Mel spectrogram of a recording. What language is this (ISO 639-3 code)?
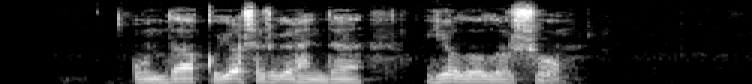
bak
